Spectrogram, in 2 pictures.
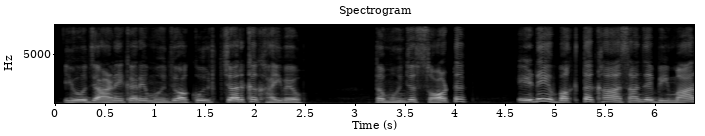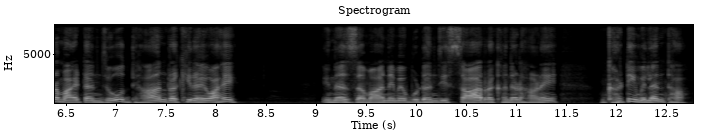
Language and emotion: Sindhi, surprised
